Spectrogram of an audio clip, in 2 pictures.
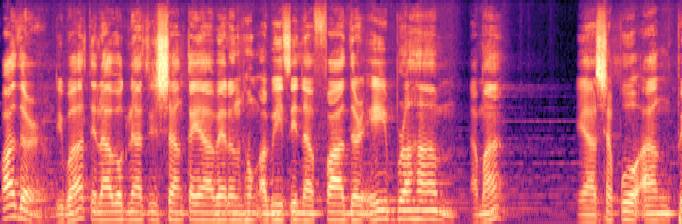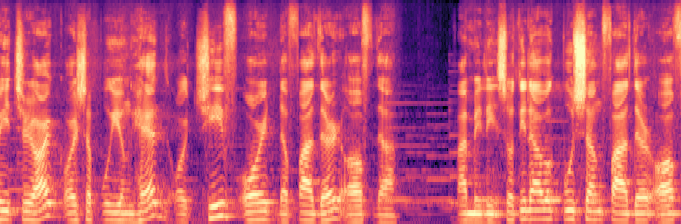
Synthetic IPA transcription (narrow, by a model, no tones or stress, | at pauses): fad̪ɛɹd̪ɪbat̪ɪnaːwɐɡ̚naːt̪ɪnʃɐŋkɐjamɛːɾonɦoŋʔɐwiːt̪ɪnːɐfad̪ɛɹʔejbɹɐɦɐmt̪aːmaʔ | kɐjaʃapoʔɐŋpet̪ɹɪaɹkʔoɹʃapʊjʊŋɦɛd̪ɔɹt͡ʃifoɹd̪ɐfad̪ɛɹʔofd̪ɐ | famɪlisot̪ɪnaːwɐɡ̚pʊʃaɐŋfaːd̪ɛɹʔof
